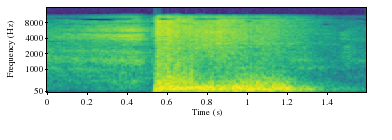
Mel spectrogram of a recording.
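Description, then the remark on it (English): A single hard breath blown straight into the microphone to demonstrate Jesus breathing on his gathered disciples: an abrupt, loud, rumbling whoosh that holds for under a second, then fades out, with no talking. “That's like holy breath.”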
